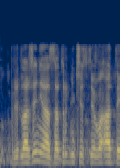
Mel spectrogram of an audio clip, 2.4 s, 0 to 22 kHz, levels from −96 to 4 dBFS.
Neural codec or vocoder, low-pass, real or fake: codec, 24 kHz, 3.1 kbps, DualCodec; 7.2 kHz; fake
